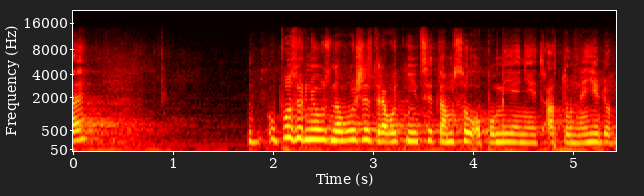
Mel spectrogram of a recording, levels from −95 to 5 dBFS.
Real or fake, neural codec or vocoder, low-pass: real; none; 14.4 kHz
